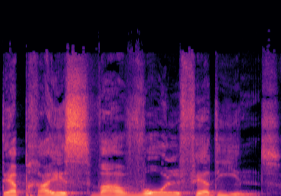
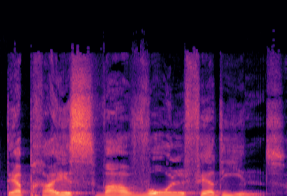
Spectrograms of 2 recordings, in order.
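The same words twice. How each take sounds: First: Wohlverdient is spoken as one compound word. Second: The same.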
